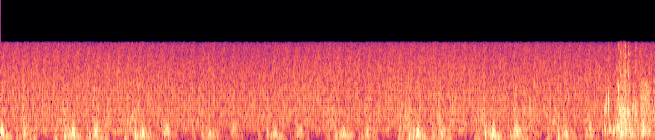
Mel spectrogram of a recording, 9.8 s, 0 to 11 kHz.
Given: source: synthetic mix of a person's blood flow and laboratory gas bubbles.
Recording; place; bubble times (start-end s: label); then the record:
Doppler ultrasound of blood flow; precordium
9.01-9.83 s: bubbles
From the record:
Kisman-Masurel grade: 213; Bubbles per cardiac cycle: several, 3 to 8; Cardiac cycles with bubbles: 1 to 10%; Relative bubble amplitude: loud (0.450 to 0.775); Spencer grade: 1 (occasional bubble signal discernible with the cardiac motion signal, with majority of cardiac periods free of bubbles); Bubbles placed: only in the low amplitude regions of the cardiac cycle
